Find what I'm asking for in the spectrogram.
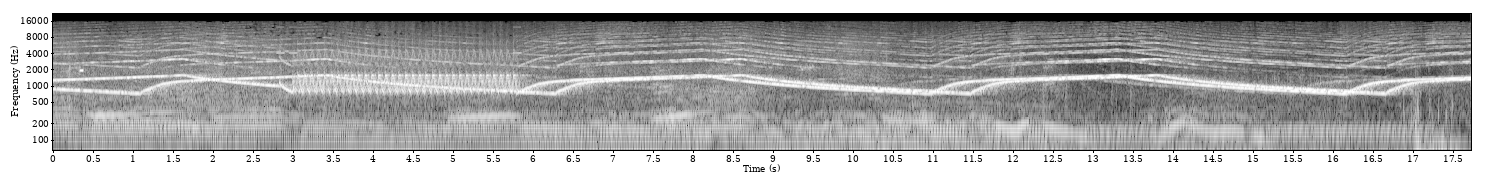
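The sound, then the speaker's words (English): A police car siren being tested wails loudly on its own, sweeping up and down in long repeated cycles, with a brief stretch of steady high tone partway through. “Oh, siren check.”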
